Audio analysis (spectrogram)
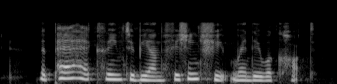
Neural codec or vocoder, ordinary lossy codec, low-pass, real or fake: codec, 16 kHz, 8 kbps, FunCodec, trained on LibriTTS, 25 frames a second; none; 7.2 kHz; fake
